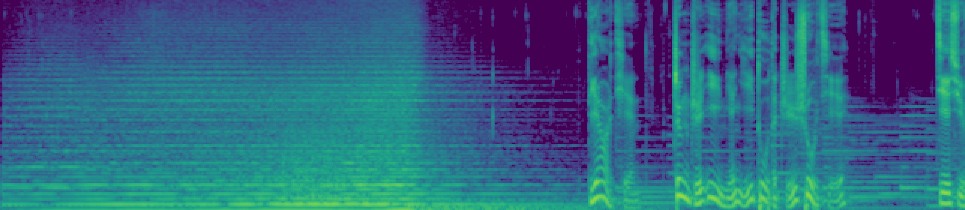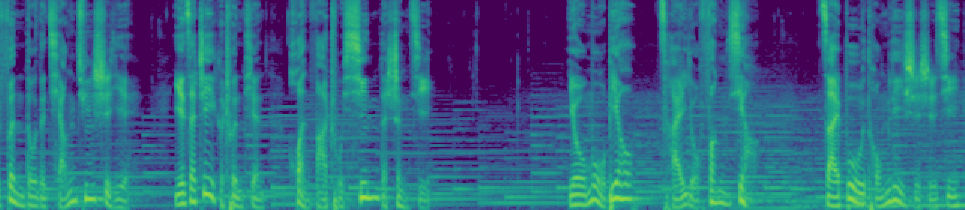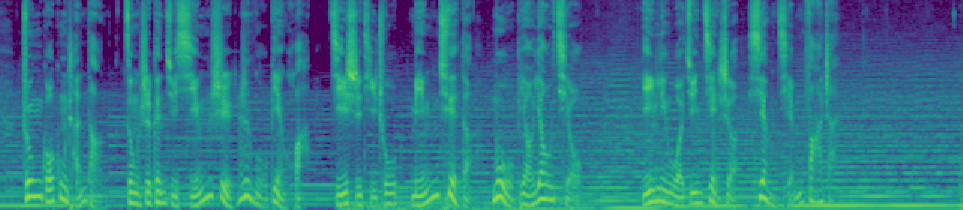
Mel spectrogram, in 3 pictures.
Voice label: 爱国纪录片

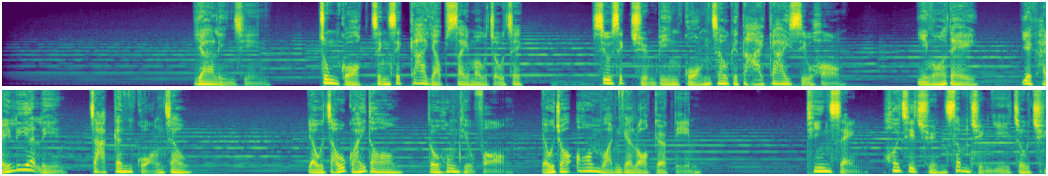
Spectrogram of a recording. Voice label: 粤语 川菜; 天成川菜

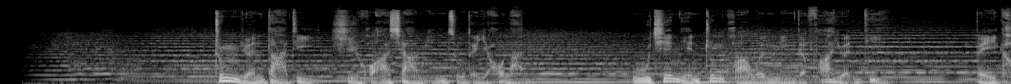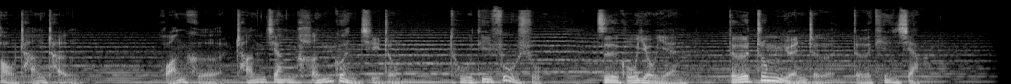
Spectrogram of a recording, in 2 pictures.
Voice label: 大气流畅

